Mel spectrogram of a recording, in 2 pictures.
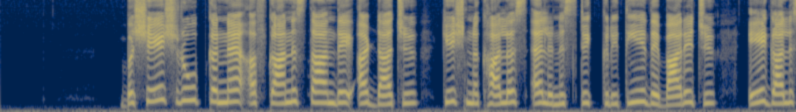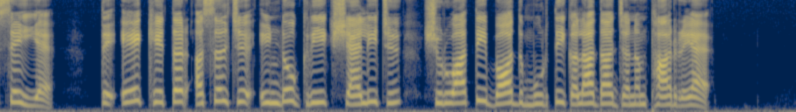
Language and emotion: Dogri, neutral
